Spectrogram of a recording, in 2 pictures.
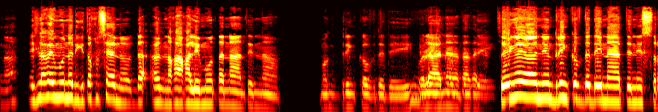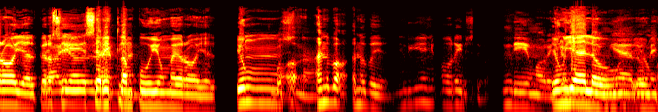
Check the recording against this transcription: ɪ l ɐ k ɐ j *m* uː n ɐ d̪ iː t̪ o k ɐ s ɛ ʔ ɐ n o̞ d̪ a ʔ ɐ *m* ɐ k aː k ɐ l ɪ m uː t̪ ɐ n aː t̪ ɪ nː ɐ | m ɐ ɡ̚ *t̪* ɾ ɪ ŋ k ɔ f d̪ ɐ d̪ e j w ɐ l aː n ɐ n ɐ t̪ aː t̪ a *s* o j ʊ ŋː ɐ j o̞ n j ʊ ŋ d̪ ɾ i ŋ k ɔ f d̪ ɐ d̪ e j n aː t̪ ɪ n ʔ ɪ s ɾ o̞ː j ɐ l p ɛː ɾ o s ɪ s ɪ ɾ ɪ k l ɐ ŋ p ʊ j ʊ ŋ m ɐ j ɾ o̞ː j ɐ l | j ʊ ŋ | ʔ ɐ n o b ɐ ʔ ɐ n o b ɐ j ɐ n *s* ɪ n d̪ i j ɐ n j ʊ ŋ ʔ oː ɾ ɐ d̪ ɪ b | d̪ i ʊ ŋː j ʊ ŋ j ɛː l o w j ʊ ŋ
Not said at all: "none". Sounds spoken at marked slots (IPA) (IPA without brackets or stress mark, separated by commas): m, n, d̪, s, h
